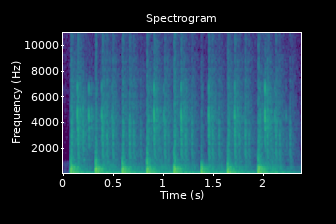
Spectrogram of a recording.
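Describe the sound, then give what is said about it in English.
Heavy banging knocks on a front door, about eight loud thuds in a quick, steady rhythm with no voices. “The banging continues. You push the blankets aside and walk through the passageway to the front door. You open it enough to see who's knocking.”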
